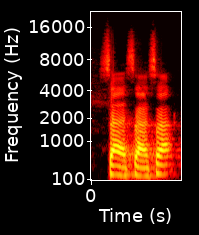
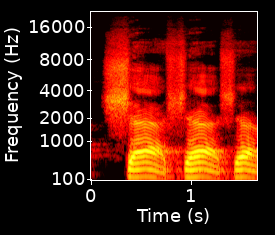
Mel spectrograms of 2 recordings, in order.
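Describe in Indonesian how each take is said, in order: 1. Konsonannya s tajam, ujung lidah ke depan. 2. Konsonannya sh yang melebar, lidah lebih ke belakang. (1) "Sa sa sa itu kurang mundur" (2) "mundur jadi tengah, tengah lidah"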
